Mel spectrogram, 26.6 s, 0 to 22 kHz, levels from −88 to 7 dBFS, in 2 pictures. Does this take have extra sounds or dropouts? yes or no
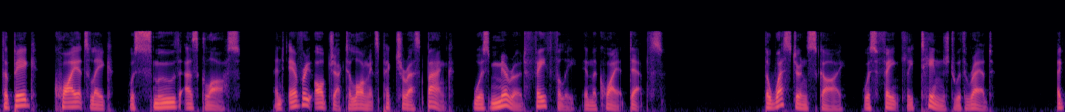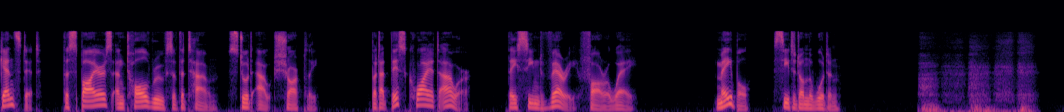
yes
